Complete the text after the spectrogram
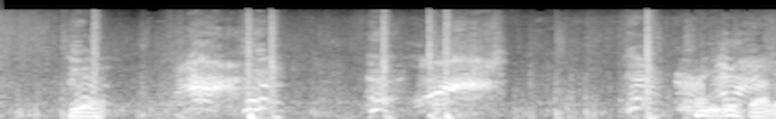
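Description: Fists thump hard against a body.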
